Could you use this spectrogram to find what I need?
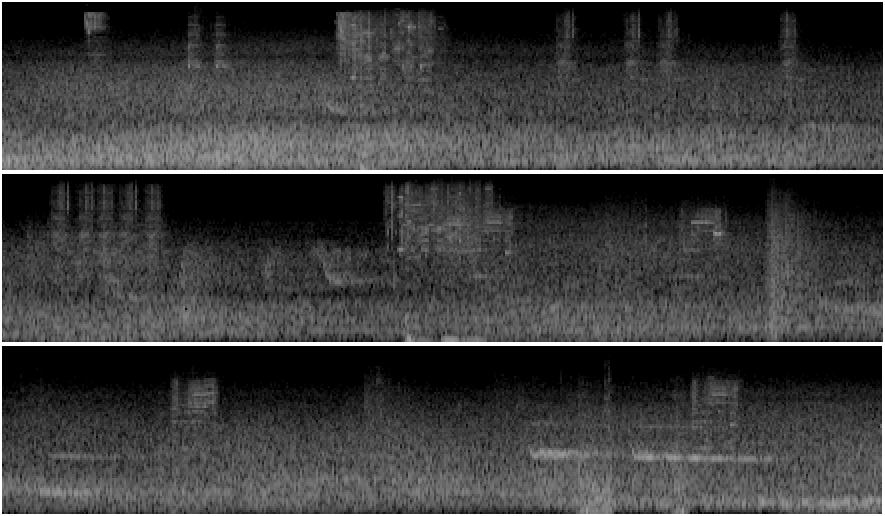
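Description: Soft electronic interface clicks and chimes sound now and then.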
